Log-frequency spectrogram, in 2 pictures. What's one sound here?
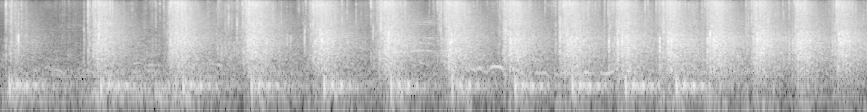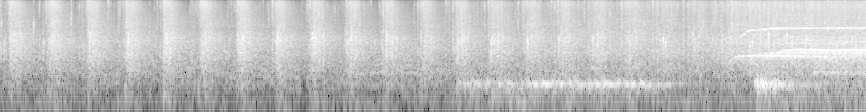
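A crowd claps in steady rhythm.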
